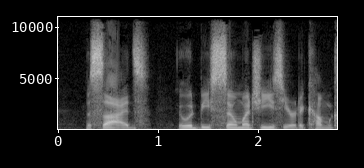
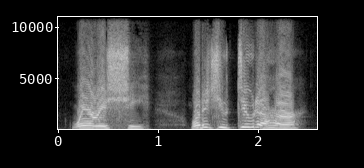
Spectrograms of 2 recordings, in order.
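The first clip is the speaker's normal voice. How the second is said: much higher, loud furious shout; furious demand; 10 dB louder than usual. A narrator's reading. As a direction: shout down the monster. Twilight confronts monster.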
